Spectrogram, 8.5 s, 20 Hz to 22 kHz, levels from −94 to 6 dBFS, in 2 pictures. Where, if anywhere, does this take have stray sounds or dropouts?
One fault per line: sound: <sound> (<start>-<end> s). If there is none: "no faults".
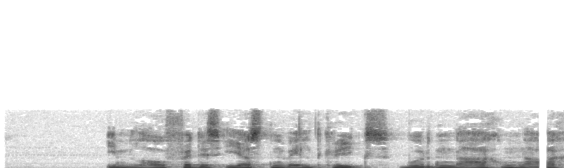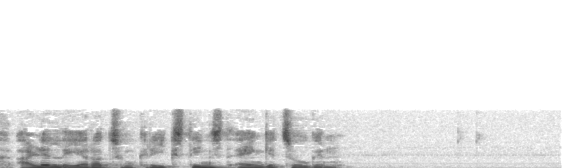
sound: dropout (4.0-4.1 s)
